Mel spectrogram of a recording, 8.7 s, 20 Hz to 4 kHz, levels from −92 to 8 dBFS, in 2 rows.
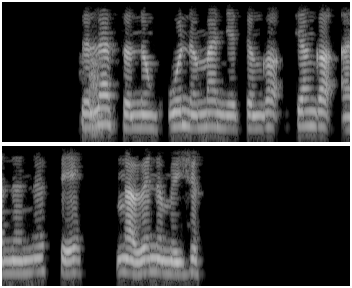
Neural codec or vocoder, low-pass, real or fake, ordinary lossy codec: none; 3.6 kHz; real; Opus, 64 kbps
